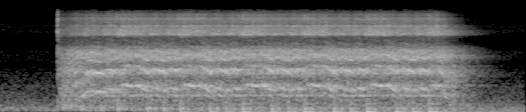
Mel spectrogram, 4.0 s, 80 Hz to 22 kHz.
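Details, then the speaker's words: Honda CBR600RR engine in an off-road go-kart during rebuild, rewired harness with no key: shorting two starter wires, starter turns it over fine but it won't start; owner says not the starter, relay or fuses; brisk even cranking about four pulses a second, never catches. "I can short these two together and it started turns over just fine"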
